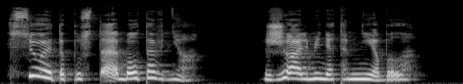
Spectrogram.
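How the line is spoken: Furious growl. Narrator (Russian): прорычал Белохвост

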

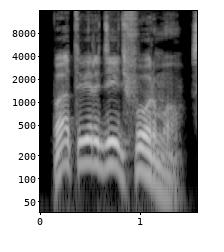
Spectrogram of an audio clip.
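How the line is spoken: Said with a snort. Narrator (Russian): сказал я, хмыкнув

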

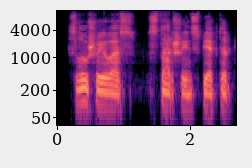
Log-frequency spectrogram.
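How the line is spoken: Said wearily. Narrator (Russian): устало сказал Гофман

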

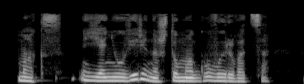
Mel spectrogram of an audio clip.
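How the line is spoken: Evasive. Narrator (Russian): отвечаю уклончиво

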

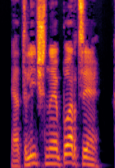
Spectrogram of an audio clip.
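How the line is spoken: Smirking voice in head. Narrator (Russian): хмыкнул Вазар в моей голове

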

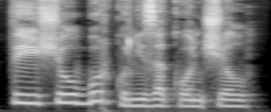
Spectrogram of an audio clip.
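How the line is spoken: Stern, menacing. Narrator (Russian): грозно проговорила я

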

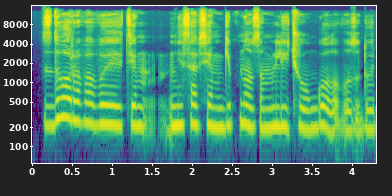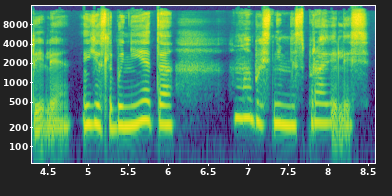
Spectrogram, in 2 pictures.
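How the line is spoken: Sleepy mumble. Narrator (Russian): сонно пробормотала

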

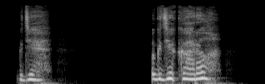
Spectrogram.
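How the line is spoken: Breathless. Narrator (Russian): Наконец выдохнула она

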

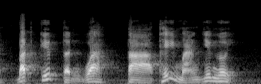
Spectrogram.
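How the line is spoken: Furious roar. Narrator (Vietnamese): Quan Thiên Đạt giận dữ gầm vang

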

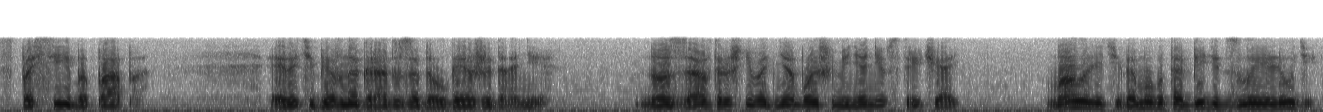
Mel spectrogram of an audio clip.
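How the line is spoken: Gentle coaxing father. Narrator (Russian): ласково уговаривал отец

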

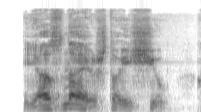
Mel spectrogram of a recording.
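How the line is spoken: Cold remark. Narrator (Russian): холодно проронил Макрини

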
